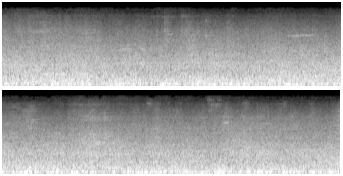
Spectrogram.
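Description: Steel wheels squeal faintly on the rails.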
